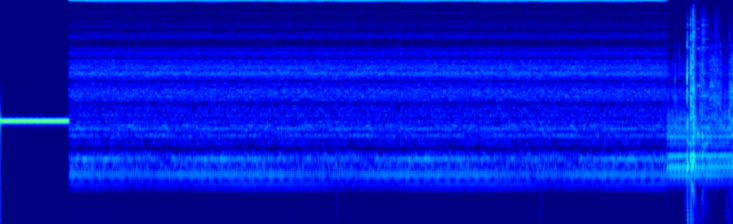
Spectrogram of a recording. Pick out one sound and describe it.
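A video tape hums and hisses steadily.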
